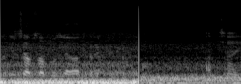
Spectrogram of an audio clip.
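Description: A young man speaks calmly and close.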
